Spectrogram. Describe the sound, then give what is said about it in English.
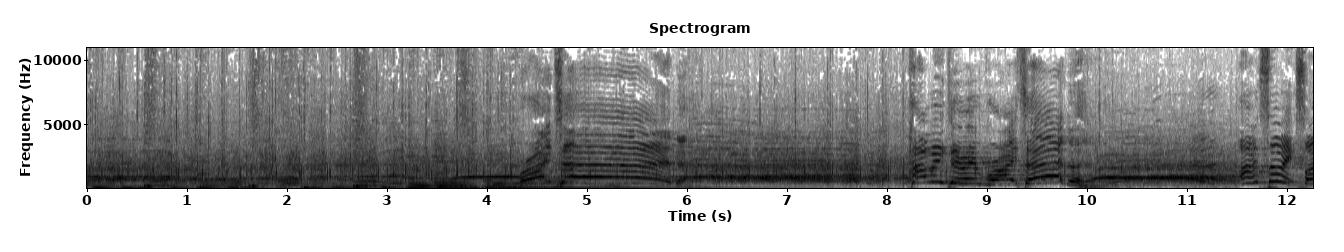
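Live audience at a feminist comedy show applauding and whooping to welcome a comedian, with sustained loud clapping and several rising and falling whoops and shouts over it. “Put your hands together and make incredible Guilty Feminist welcoming woohooing noises for the incredible Sikisa!”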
